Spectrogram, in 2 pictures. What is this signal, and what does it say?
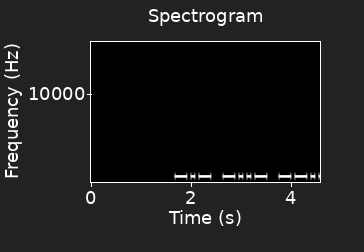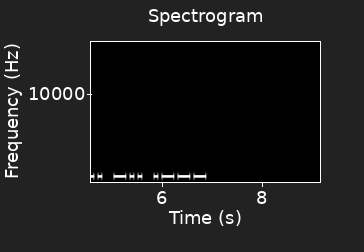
Morse code, heard as a keyed tone, about 15 wpm, 700 Hz. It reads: KX7DJ
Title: USA Call Signs - 5 Characters - Repeated 3x - 15wpm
